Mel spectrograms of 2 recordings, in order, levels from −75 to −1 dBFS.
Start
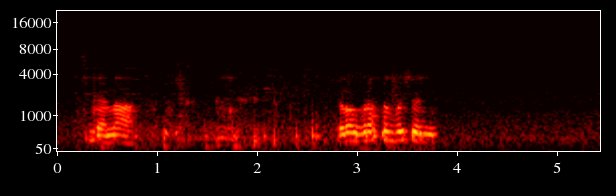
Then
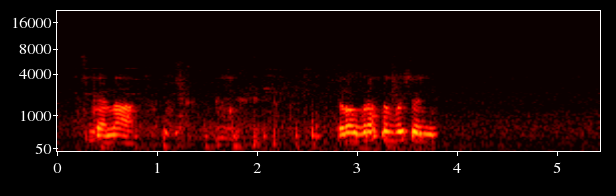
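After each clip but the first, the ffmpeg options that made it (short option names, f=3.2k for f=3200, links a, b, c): -af "equalizer=f=230:w=1.8:g=-10.5,volume=1dB"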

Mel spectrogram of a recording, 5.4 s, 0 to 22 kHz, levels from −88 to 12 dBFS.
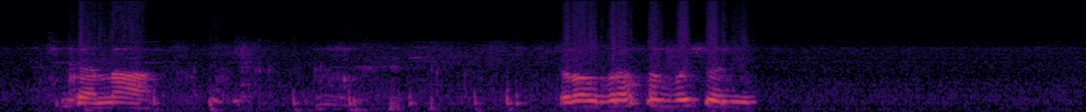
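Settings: -af "lowpass=f=3.7k:t=q:w=2,acrusher=bits=4:mode=log:mix=0:aa=0.000001,volume=-6dB"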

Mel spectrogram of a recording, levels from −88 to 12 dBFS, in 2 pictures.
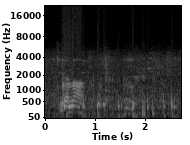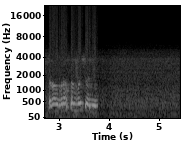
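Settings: -af "alimiter=level_in=9dB:limit=-24dB:level=0:latency=1:release=76,volume=-9dB,acompressor=mode=upward:threshold=-54dB:ratio=2.5,volume=6dB"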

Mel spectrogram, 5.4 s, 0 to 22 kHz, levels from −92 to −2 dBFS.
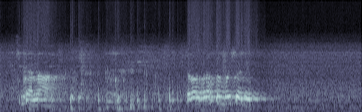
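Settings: -af "aecho=1:1:118|236|354|472:0.355|0.138|0.054|0.021,volume=7.5dB"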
